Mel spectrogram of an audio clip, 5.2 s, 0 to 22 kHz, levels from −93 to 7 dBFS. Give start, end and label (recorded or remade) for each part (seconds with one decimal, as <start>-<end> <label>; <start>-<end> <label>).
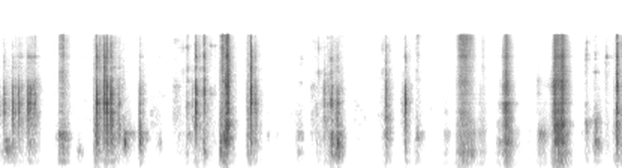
0.0-3.6 recorded; 3.6-4.8 remade; 4.8-5.2 recorded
